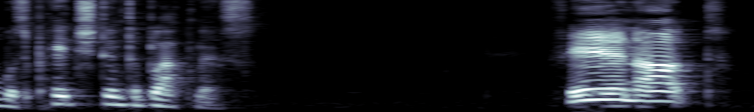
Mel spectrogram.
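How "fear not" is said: high, louder little voice from the dark; small voice. A narrator's reading. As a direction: call out as a tiny creature in the dark. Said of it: "came a small voice in the dark".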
